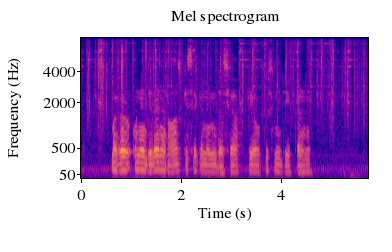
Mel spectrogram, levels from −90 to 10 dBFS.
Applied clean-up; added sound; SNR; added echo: none; Keys jangling; 16 dB; none.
